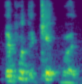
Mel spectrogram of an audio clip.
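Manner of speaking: ordinary talk, nothing marked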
